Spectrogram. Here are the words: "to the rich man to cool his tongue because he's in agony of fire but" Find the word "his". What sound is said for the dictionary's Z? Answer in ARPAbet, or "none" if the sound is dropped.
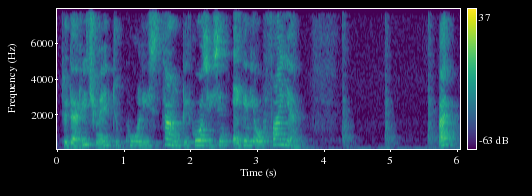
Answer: S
